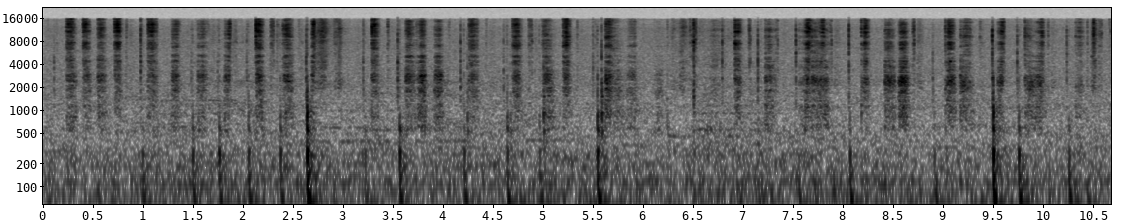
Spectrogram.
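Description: Caran d'Ache Luminance colored pencil writing on sketchbook paper: a faint run of short scratchy strokes as letters are formed, with a few sharper ticks where the tip comes down on the page.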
